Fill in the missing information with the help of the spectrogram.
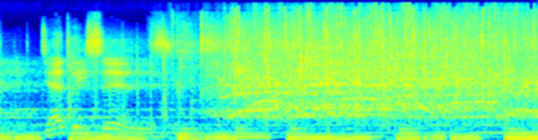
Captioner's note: cheering, applause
